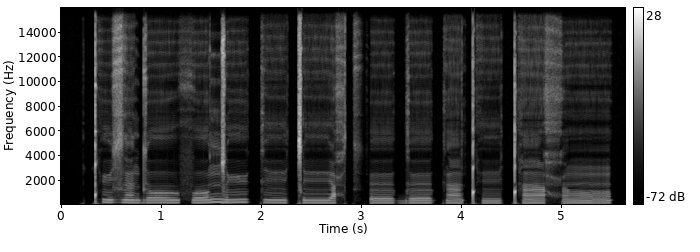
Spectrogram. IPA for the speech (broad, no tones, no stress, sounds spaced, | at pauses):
ǃʰ ʉ z ɐ̃ d oː u̯ f o ŋ͡ǀ ʉ k ɨː ǀ ɨː ħ t͡sʼ ɵː ɡ ɵː k ã ǃʰ ɨː ǃʰ ã ħ õ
